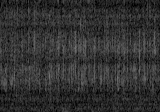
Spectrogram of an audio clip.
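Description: Tap water runs steadily while shampoo is rinsed out of a lace frontal wig, a soft continuous splashing stream heard alone and fairly faint.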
